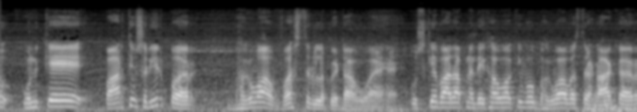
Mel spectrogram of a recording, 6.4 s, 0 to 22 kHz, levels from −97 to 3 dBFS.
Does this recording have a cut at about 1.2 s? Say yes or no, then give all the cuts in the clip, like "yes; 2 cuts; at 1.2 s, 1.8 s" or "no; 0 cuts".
no; 1 cut; at 4.1 s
